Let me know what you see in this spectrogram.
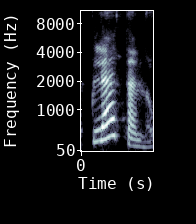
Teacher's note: las palabras esdrújulas van a tener la mayor fuerza de voz en la antepenúltima sílaba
